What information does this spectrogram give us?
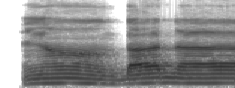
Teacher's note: نون ساکن کے بعد دال ہے جو حرف اخفا ہے، نون کو اپنے مخرج میں چھپا کر ادا کریں گے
